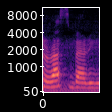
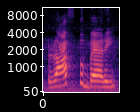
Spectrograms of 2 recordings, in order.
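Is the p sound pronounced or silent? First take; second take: silent; pronounced. First: The p sound is left out of the word. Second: The p sound is pronounced in the word. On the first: The speaker calls it right. "हम उस पी को silent मानेंगे" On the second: The speaker calls it wrong. "रास्पबेरी नहीं पढ़ेंगे"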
